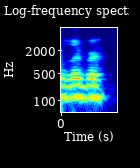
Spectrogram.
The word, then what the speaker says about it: Liberatore: Going up against Liberatore here, not Liberator. There, I guess that's how you spell it, but there we go. Liberatore.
